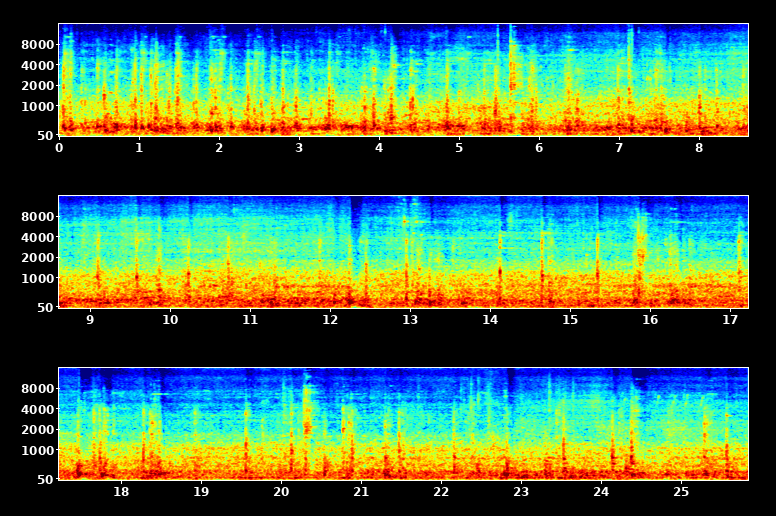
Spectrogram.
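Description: Narrow-gauge train running along the track: a steady rumble with irregular clicks and clatter of the wheels over the rail joints.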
